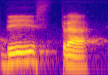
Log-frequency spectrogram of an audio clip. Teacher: esta palabra es grave, porque el acento está recayendo en la penúltima sílaba.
